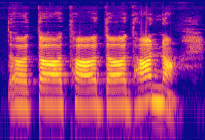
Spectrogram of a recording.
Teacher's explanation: हमारा जो जीभ होता है वो दांत के पीछे वाले साइड को टच करता है, ठीक है? तो इसीलिए इसका उच्चारण स्थान क्या हो गया?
